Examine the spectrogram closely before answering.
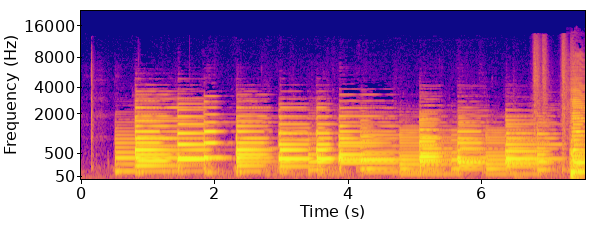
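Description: Piano playing an intro of chords, each one struck and dying away. Just before the end, a fuller accompaniment with bass comes in.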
